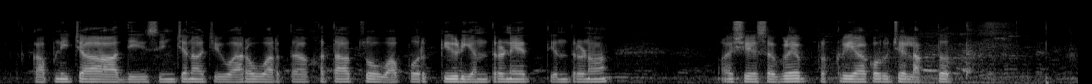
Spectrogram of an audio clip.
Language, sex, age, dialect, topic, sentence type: Marathi, male, 36-40, Southern Konkan, agriculture, statement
